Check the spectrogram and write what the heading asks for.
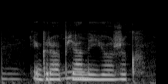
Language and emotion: Russian, neutral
